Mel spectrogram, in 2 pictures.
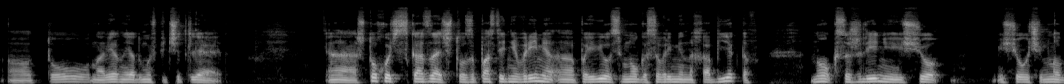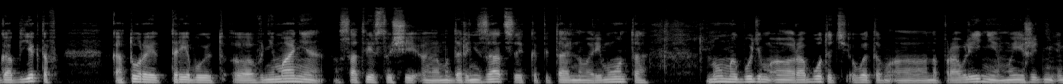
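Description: At 2.5 to 2.7 s, 2.86 to 3.24 s and 9.42 to 9.95 s, sound is cut by the noise suppressor, which treats it as noise and pulls it down by about 9, 12 and 12 dB. Unlike a dropout, the sound sinks in level rather than vanishing.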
